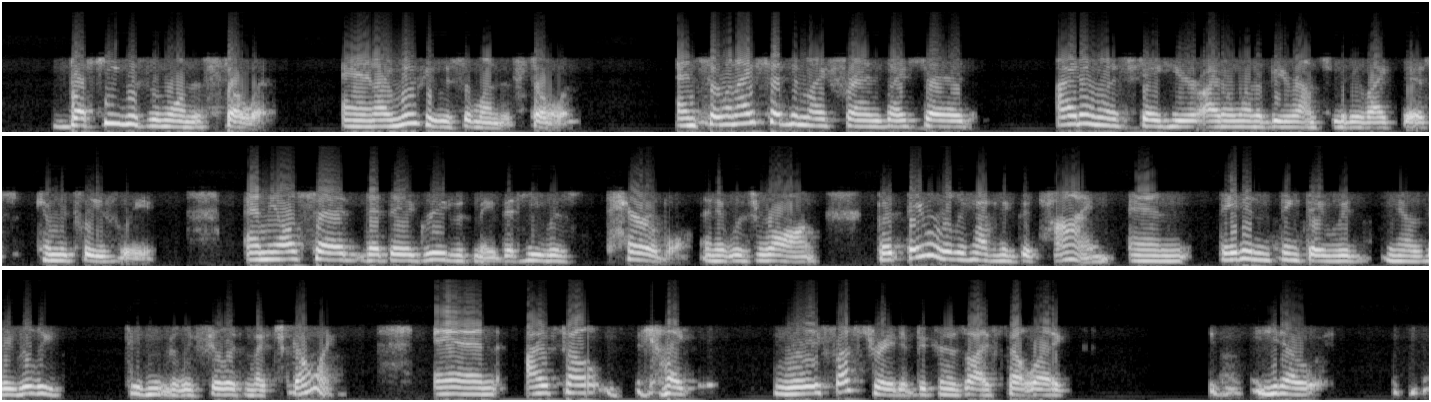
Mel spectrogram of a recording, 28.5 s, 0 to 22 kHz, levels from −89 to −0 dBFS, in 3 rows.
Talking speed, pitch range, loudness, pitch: 210 wpm, 170-220 Hz, -18 LUFS, 185 Hz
